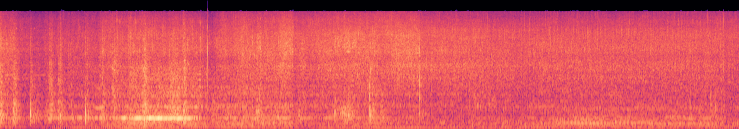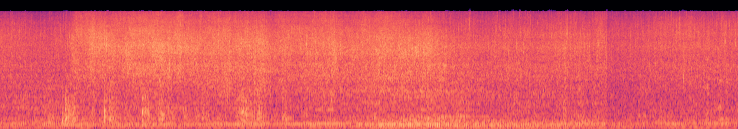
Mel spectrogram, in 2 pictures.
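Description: Chopped onions, tomatoes, green chilies and curry leaves sizzling in oil in a metal kadai, stirred and scraped with a metal slotted spoon that clicks against the pan. The sizzle grows louder past the middle.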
